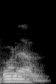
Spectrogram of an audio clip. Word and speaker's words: Burnell: In Galway, it's pronounced Burnell. And in Dublin, it's called Burnell. And Tipperary as well, Burnell. Burnell. Yeah, there's probably Burnell because there's no E at the bottom of it, but it's probably of French origin.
